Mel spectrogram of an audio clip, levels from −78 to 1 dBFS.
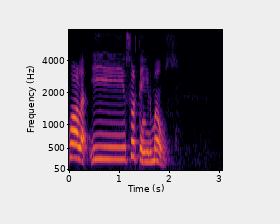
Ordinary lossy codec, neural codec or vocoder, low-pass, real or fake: Opus, 24 kbps; none; 7.2 kHz; real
